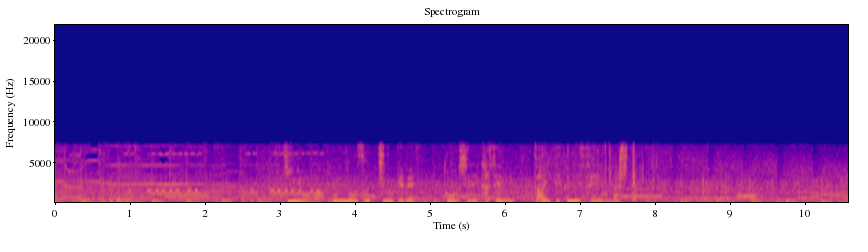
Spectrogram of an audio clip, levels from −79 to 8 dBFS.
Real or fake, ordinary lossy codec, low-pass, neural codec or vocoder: real; none; 7.2 kHz; none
